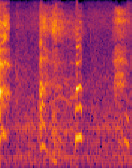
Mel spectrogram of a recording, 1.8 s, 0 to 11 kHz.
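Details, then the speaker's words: Woman who has had hiccups for about 20 minutes: three brief, sharp, squeaky catches of breath less than a second apart with quiet room noise between; recorded on a Flip Video camcorder. "okay so nothing to do with what we're looking at but i wanted to uh just record hiccups for a second she's had them for about 20 minutes"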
